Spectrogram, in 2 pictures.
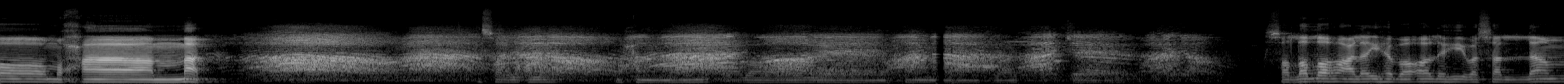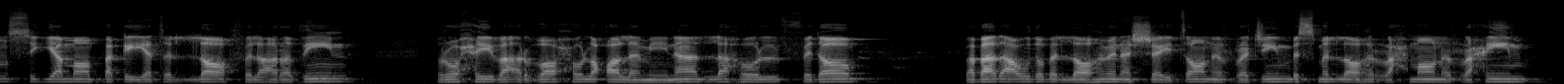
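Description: A short stall from a late packet comes at 9.35 to 9.45 s: the jitter buffer ran dry, so the last sound is held for 78 ms with nothing lost. A short concealed packet loss follows at 9.51 to 9.53 s, where 20 ms never arrived and was patched from the preceding audio, leaving a brief smear or wobble. A call bitrate drop runs from 9.83 to 14.58 s, with the encoder falling from 128 to 16 kbps and staying at its lowest for 2.46 s. The sound turns coarse, watery and muffled, losing its top end until the rate recovers.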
